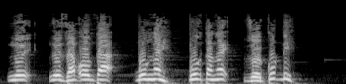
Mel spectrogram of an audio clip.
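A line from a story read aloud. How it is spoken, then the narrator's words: Weak, muffled shout. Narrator (Vietnamese): Thiết Tâm Nam hét, tiếng hét không vang lớn như ý muốn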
